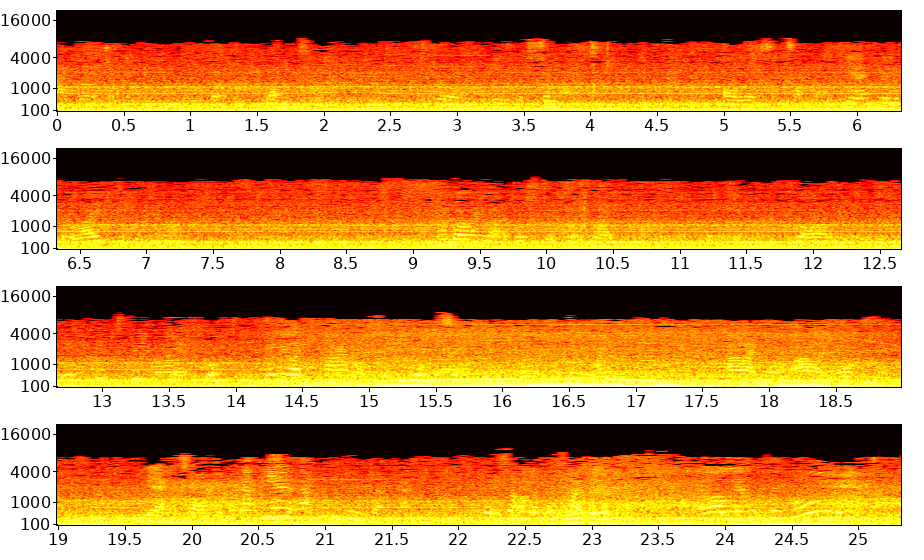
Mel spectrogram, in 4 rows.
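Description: Diesel engine of a MAN 18.240 bus with an Alexander Enviro 300 body, heard inside the passenger cabin, running with a steady low drone. About fourteen seconds in it revs up and grows louder with rising pitch for a few seconds, then settles back.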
